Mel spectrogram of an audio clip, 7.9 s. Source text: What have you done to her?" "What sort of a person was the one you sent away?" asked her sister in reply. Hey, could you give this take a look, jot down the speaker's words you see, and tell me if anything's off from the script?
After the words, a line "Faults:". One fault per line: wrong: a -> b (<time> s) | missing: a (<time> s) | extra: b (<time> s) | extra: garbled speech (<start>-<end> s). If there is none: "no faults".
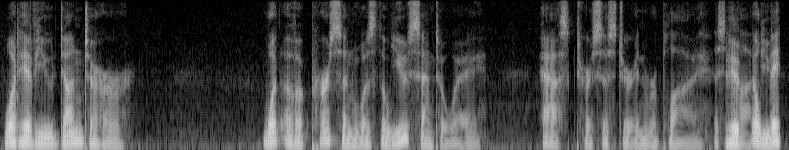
What have you done to her?" "What of a person was the you sent away?" asked her sister in reply. [garbled]
Faults:
missing: sort (2.8 s)
missing: one (3.9 s)
extra: garbled speech (7.1-7.8 s)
